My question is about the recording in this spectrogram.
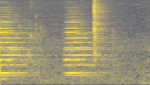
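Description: A woman's short, flat closed-mouth 'mm' of enjoyment while chewing food, about a second in, ending with a sharp click.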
